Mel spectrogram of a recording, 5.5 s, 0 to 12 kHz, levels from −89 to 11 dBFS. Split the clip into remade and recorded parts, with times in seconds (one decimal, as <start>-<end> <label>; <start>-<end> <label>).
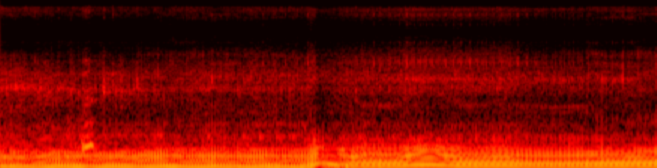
0.0-2.0 remade; 2.0-4.9 recorded; 4.9-5.5 remade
